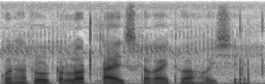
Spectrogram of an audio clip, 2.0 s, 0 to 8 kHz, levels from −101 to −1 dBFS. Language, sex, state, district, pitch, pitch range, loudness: Assamese, male, Assam, Hailakandi, 95 Hz, 95-105 Hz, -22 LUFS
